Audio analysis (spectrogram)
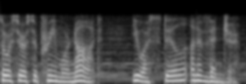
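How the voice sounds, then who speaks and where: An actor playing a level-headed, earnest warrior hero in a video game, with a measured and formal way of talking. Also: male voice, a little high, steady tone, lightly acted. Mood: supportive. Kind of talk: video game character dialogue. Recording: phone-like band-limited sound under music. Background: music.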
